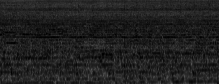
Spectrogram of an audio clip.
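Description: Live funk-soul band playing at full volume: drum kit, bass guitar, electric guitars, saxophones and keyboards together, with a bass note sliding upward at the start.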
